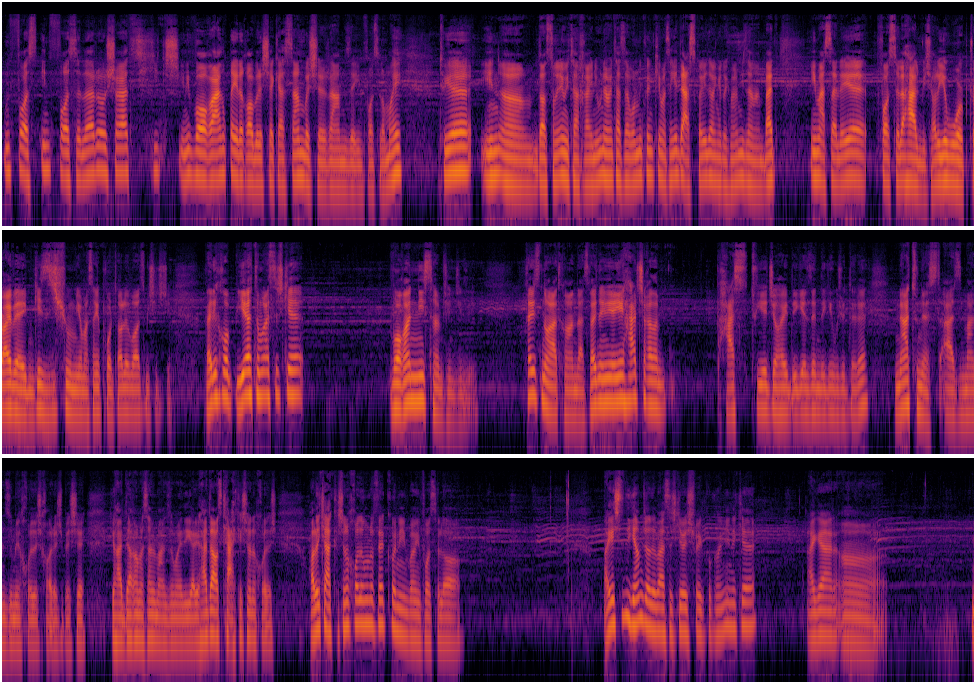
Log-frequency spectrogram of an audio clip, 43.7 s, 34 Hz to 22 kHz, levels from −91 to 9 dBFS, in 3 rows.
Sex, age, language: male, 30-49, Persian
